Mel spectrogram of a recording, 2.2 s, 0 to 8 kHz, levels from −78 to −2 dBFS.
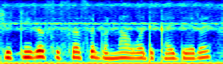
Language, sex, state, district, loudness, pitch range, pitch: Hindi, female, Arunachal Pradesh, Longding, -17 LUFS, 195-220 Hz, 215 Hz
